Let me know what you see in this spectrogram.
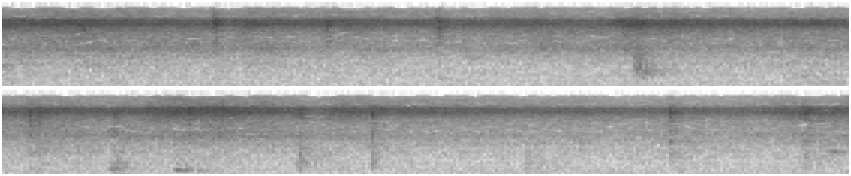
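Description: Onion-tomato masala sizzling in a steel kadhai as a spoon stirs in spinach purée, with a steady hiss and a few light scrapes and taps of the spoon against the pan.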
